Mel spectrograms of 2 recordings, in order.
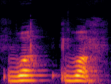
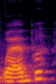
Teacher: Manner is that it glides and then it is a voice sound.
